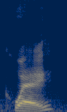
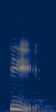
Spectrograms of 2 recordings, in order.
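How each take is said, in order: First: The word ends with an 'ay' vowel. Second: The word ends with an 'ee' vowel. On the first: The speaker calls it wrong. "It looks like it should be quay. It has an A and a Y, which is an A sound" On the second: The speaker calls it right. "apparently, this shit's pronounced key"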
